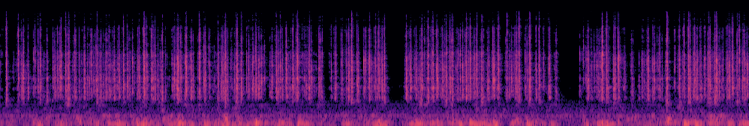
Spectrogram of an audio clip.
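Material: Plastic, aluminum.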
